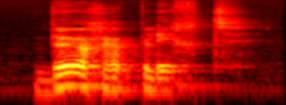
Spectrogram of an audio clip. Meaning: civic duty (often with bourgeois or somewhat conservative connotations)
- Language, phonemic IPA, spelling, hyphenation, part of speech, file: Dutch, /ˈbʏr.ɣərˌplɪxt/, burgerplicht, bur‧ger‧plicht, noun, Nl-burgerplicht.ogg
